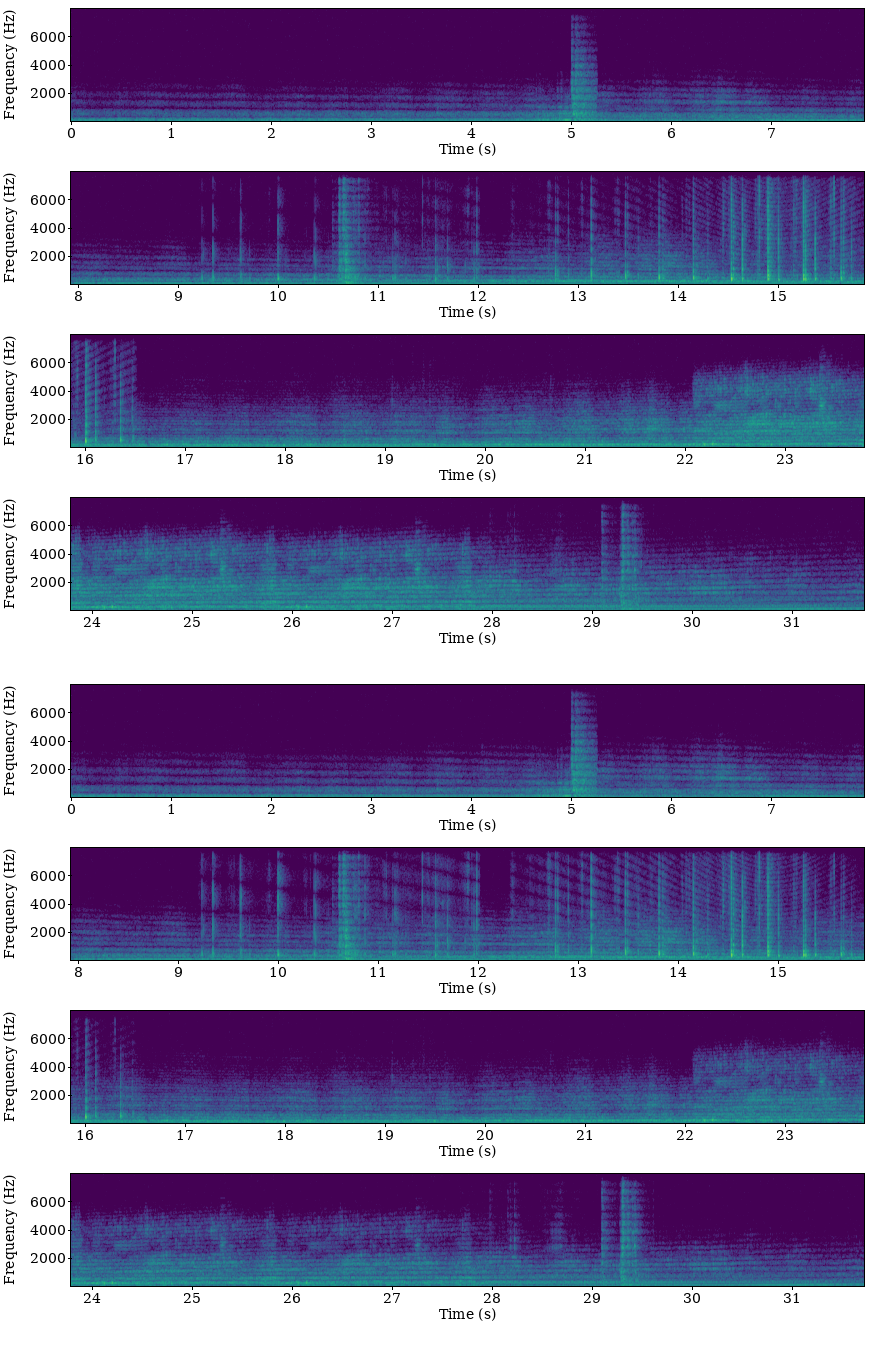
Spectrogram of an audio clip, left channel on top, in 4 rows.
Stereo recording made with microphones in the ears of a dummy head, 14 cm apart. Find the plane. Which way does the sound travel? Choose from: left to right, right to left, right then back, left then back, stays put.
right to left.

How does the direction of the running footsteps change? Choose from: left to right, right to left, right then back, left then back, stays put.
right to left.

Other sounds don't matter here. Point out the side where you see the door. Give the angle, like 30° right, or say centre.
20° right.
